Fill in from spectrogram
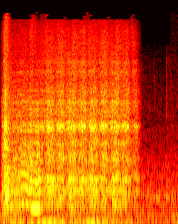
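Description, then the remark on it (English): A car engine cranks with a rapid, steady churning rhythm for over a second, fairly loud, then stops abruptly without catching, leaving near silence. “I think, let me just try restarting it.”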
